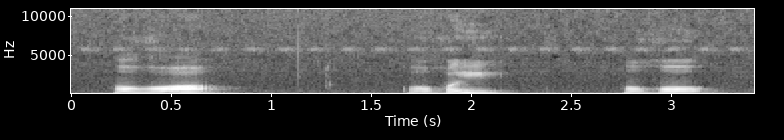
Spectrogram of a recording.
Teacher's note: گلے کے اوپر والے حصے سے ادا ہونے والا حروف غین، خا، حرکات کے ساتھ، غین زبر غا۔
